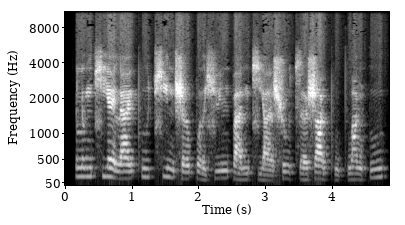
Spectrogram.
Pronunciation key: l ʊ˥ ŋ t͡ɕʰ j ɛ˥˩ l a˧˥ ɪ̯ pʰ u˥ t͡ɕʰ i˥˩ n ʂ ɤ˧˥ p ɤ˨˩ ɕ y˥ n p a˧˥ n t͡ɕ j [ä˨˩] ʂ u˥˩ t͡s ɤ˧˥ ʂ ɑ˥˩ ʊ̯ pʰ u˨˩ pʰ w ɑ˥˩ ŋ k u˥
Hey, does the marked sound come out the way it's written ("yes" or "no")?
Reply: yes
